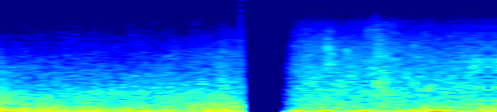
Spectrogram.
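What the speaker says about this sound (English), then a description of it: "Now we're sailing northwest across the Western Way" Sailboat under way across the Western Way off Mount Desert Island, Maine, with steady rushing wind buffeting the microphone and water wash that drops out briefly before resuming, loud and continuous.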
